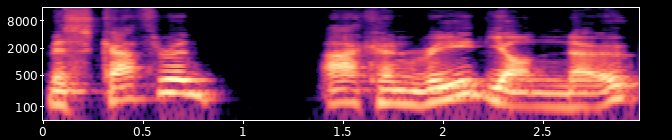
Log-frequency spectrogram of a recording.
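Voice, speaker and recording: An awkward, slow-witted country youth, as a woman reader puts him on, speaking in a very deep, heavy voice. He drags every word out at a sluggish, clumsy pace in coarse country speech, as in a read-aloud storybook. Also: big pitch swings, exaggerated voice. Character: awkward, slow-witted rustic young man.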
